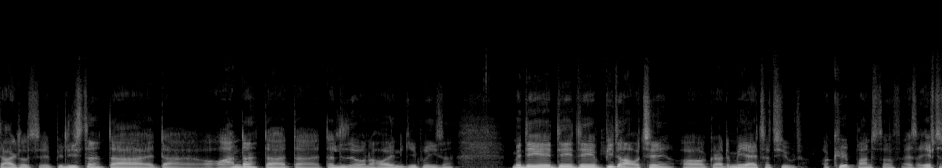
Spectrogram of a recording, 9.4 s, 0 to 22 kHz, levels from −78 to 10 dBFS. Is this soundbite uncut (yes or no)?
yes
